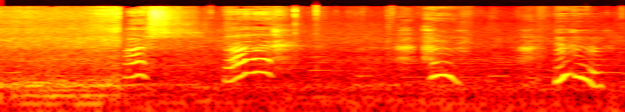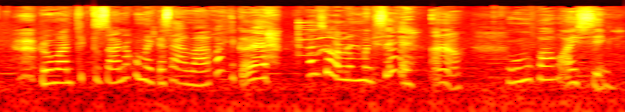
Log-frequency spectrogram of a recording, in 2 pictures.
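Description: A young woman talks and laughs close to the microphone.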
